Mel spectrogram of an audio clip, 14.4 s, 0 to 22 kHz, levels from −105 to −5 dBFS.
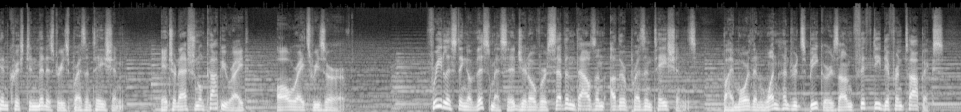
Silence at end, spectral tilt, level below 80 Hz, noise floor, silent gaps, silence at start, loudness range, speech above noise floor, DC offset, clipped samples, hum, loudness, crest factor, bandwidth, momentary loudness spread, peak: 0 s; -5 dB/octave; -34 dBFS; -35 dBFS; none; 0 s; 2 LU; 21 dB; under 0.1%; under 0.1%; none; -15 LUFS; 14 dB; 16 kHz; 10 LU; 0 dBFS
